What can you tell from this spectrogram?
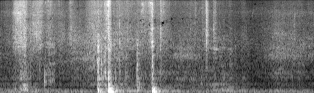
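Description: A corroded old battery cable being pulled out and handled against the steel of a battery compartment: a faint rustle, then two dull knocks about a second and a half and two seconds in.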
